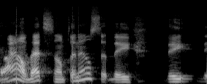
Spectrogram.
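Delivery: ordinary delivery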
